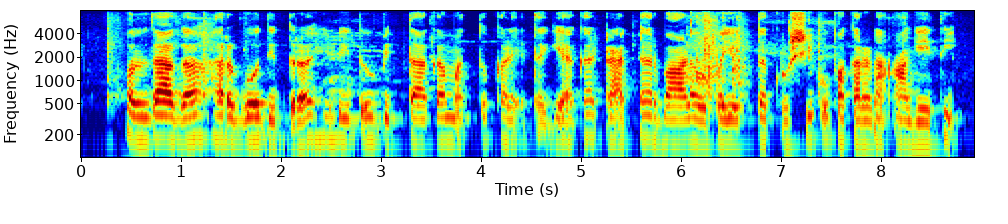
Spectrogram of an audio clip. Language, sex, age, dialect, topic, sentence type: Kannada, female, 36-40, Dharwad Kannada, agriculture, statement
